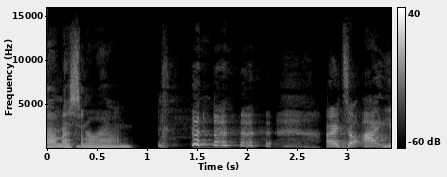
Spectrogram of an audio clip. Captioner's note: laughs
